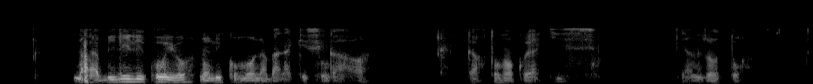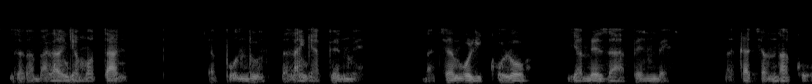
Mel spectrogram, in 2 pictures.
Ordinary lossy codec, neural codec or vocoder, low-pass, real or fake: AAC, 32 kbps; codec, 16 kHz, 2 kbps, FunCodec, trained on Chinese and English, 25 frames a second; 5.4 kHz; fake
